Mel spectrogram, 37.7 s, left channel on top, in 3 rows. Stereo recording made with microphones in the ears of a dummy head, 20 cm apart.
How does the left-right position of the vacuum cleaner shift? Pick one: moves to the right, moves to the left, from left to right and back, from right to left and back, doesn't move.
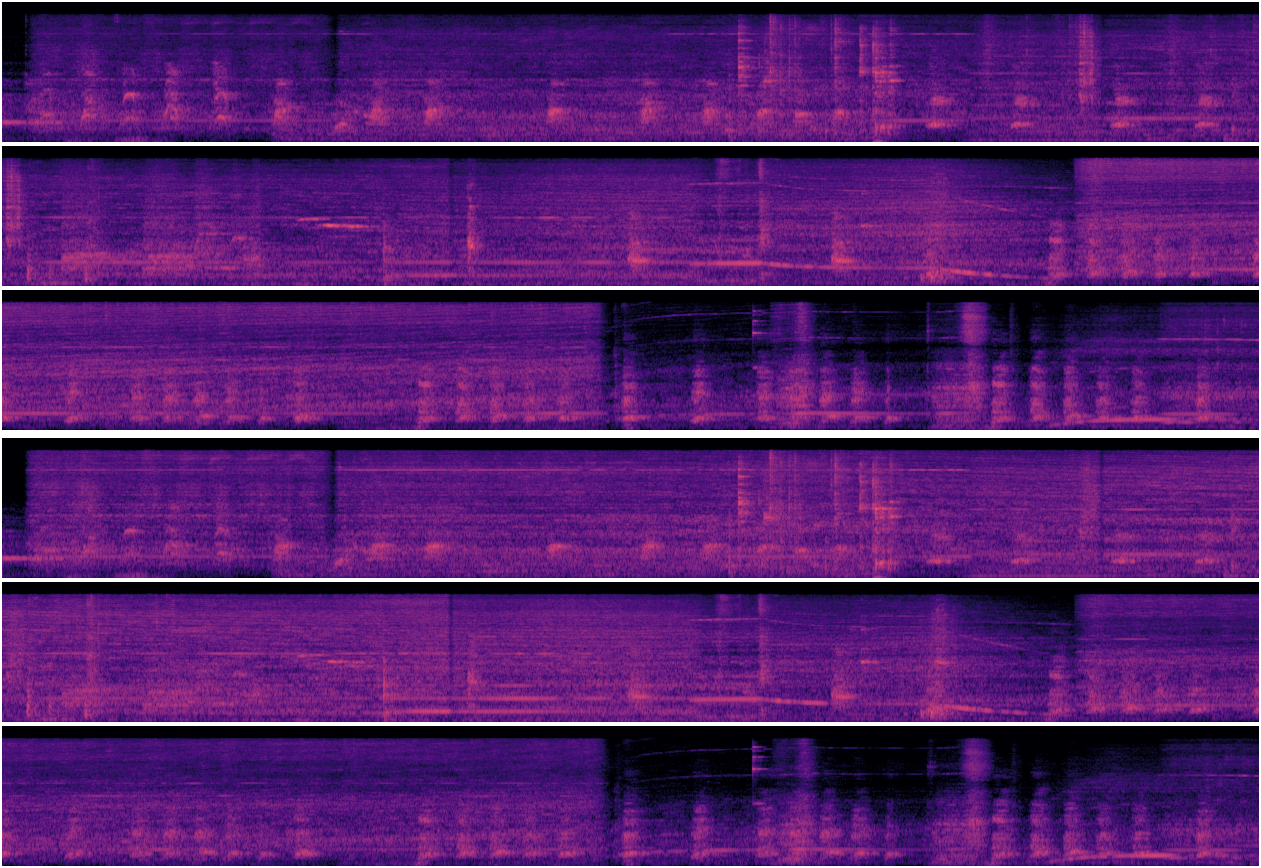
moves to the left.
